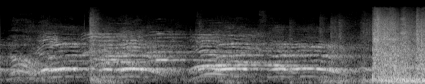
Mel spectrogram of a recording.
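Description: Spectators shouting and yelling, with a loud slam about three and a half seconds in as a wrestler's body hits the ring mat.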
